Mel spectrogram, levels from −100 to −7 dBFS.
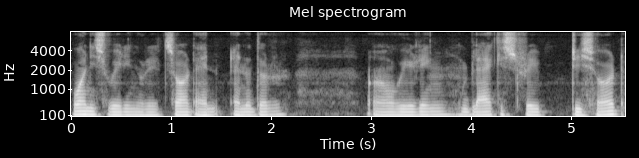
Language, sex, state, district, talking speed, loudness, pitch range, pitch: English, male, Sikkim, Gangtok, 130 wpm, -19 LUFS, 105-115 Hz, 110 Hz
